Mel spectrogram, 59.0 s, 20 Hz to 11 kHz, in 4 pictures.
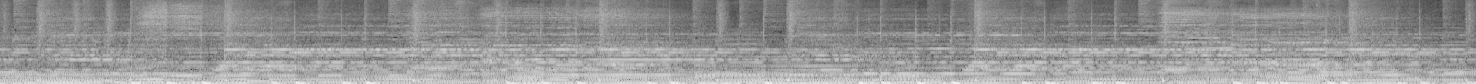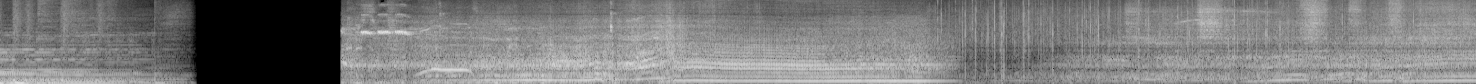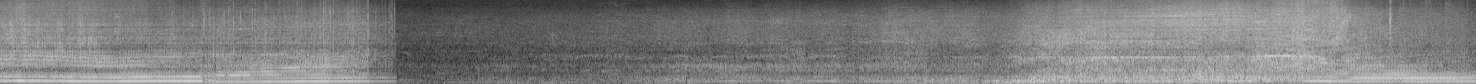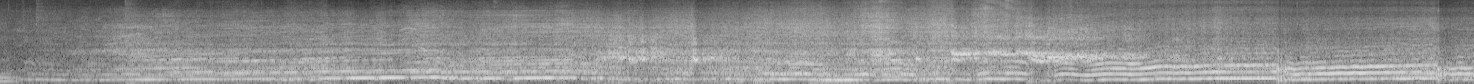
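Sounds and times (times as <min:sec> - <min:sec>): rally car engines revving: 0:18.2 - 0:33.5, 0:34.5 - 0:59.0
tyres on gravel: 0:18.2 - 0:33.6.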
